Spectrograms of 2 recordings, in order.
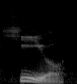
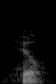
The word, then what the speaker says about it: hill: silent haunting haunting hill watch out for this short eye so it's not heal it's hill the haunting of hill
